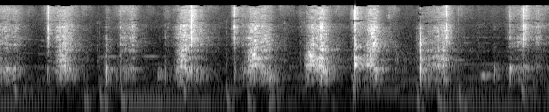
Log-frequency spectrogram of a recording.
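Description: A metal spoon scraping thick dough out of a mixing bowl and into a baking dish, in short repeated strokes about two a second.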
